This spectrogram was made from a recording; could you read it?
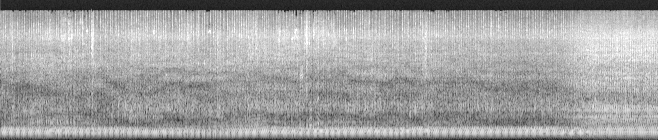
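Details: Lawn-Boy two-stroke mower after sealing crankcase holes and repairing the exhaust: loud, raspy drone at steady speed with a ragged, uneven edge; rough running, mixture screw hard to reach and not yet adjusted.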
